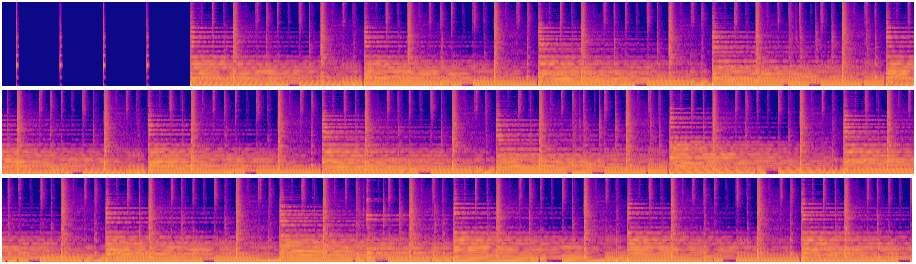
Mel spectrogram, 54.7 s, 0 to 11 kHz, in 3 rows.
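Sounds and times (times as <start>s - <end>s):
ballad: 3.8s - 54.6s.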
